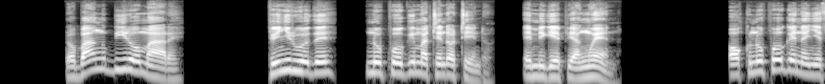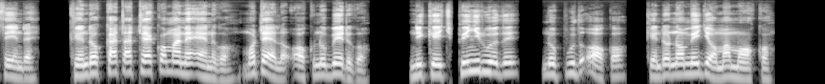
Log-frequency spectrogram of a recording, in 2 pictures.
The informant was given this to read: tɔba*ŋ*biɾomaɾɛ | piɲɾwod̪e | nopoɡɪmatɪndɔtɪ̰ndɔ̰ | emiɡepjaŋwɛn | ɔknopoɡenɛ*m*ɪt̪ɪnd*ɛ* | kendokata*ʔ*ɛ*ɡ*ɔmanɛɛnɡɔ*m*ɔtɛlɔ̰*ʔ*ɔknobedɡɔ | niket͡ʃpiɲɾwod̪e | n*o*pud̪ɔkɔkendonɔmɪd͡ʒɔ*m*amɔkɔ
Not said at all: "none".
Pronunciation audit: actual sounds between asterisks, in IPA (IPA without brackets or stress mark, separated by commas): ŋ, ɲ, ɛ, t, k, m, ʔ, o, m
